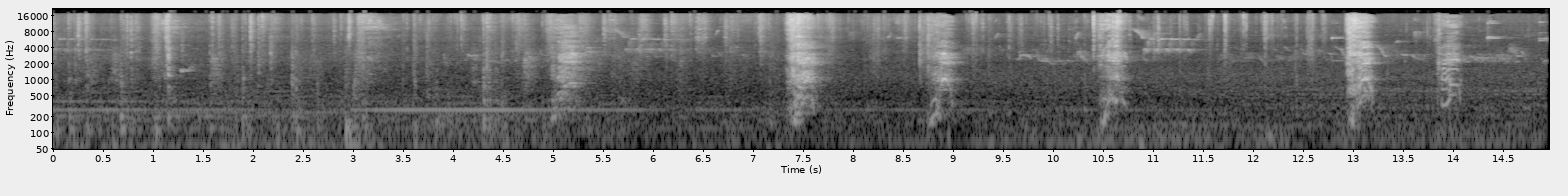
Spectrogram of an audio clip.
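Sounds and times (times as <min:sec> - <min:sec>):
dog coughing: 0:07.4 - 0:07.8, 0:10.5 - 0:10.9, 0:12.9 - 0:14.3.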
